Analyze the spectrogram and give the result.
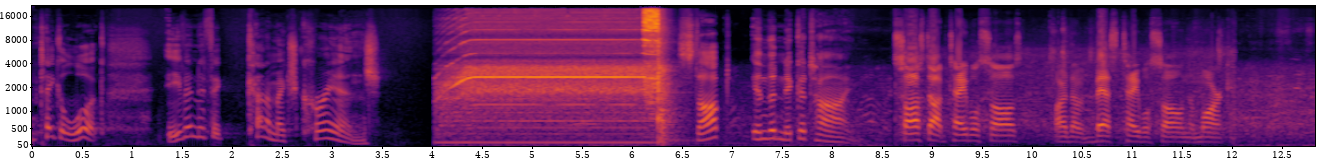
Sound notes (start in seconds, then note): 4.0 table saw buzzing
